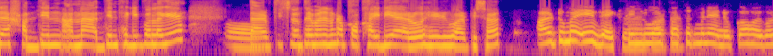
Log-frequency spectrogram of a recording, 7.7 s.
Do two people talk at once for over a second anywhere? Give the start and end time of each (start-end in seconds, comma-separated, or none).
none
